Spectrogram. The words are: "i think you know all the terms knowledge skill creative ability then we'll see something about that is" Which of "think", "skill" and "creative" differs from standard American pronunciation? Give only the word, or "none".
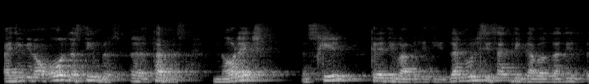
think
